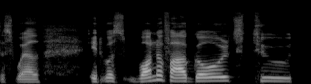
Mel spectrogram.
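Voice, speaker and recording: Against a quiet background, a man with a German accent talks at a fairly slow pace in a fairly high voice, the sound dry and close with no echo. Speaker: podcast host, experiential graphic designer. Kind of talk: interview podcast. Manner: halting, many fillers and repetitions.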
